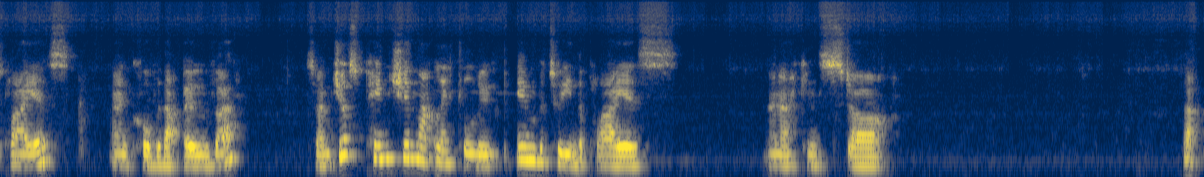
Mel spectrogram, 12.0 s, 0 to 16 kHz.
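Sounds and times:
person speaking: 0.0 - 2.5, 3.1 - 6.8, 7.7 - 8.9
faint steady hum: 0.0 - 12.0.

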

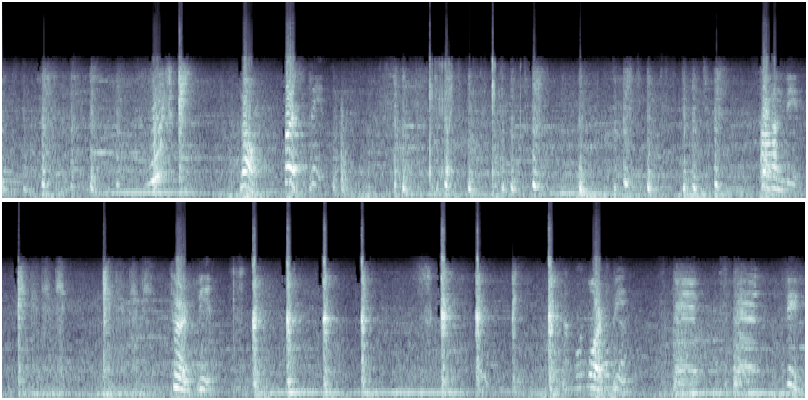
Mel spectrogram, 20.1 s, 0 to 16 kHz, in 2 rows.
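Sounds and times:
vocal swoops falling in pitch: 0.0 - 2.8, 4.0 - 9.4
beatboxing clicks and snare hits: 1.9 - 2.4, 4.9 - 9.1, 10.2 - 12.0, 12.9 - 17.1.

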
